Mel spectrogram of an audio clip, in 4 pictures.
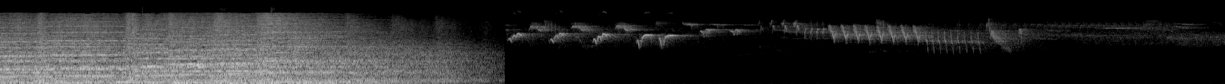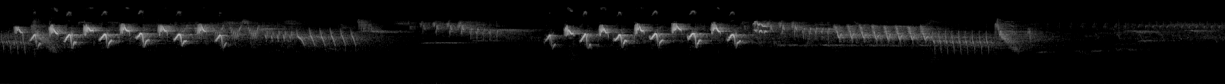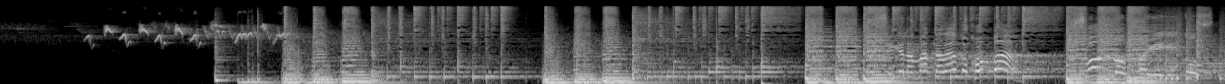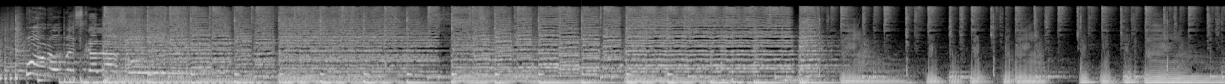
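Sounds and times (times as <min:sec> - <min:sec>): band music: 0:00.0 - 0:04.7, 0:26.7 - 0:49.0
theme music: 0:00.0 - 0:05.1, 0:26.7 - 0:49.0
birds singing: 0:05.1 - 0:27.5.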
